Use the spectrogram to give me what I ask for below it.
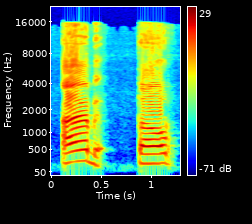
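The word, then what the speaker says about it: أبتر: হামজা দিয়ে বা ধরবে, এই বাটা কলকলার হরফ, ধাক্কা দিয়ে পড়তে হবে। আবে, হুয়াল আবে। তা জবর তা, র পেশ রু, অক্ফ করার কারণে রর উপরে পেশটা সাকিন হয়ে যাবে, উচ্চারণ হবে এখানে আব তার, আব তার।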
